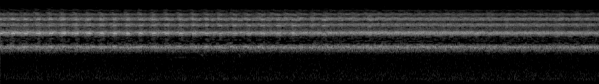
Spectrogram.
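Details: Higurashi cicadas: the clip opens with clear rhythmic pulses, about four per second, fading gradually into a smooth, continuous high-pitched ringing chorus.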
